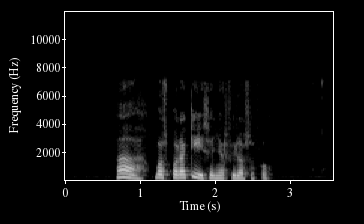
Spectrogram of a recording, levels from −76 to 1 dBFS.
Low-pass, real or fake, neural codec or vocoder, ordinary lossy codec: 7.2 kHz; real; none; MP3, 96 kbps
